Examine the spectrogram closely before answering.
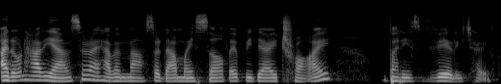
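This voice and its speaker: A woman with a non-native accent talks at a very fast pace in a very deep, low pitch with fairly even intonation. The recording is very clean, with a silent background. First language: not English. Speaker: panelist, academic leader. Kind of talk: panel discussion. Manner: halting.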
